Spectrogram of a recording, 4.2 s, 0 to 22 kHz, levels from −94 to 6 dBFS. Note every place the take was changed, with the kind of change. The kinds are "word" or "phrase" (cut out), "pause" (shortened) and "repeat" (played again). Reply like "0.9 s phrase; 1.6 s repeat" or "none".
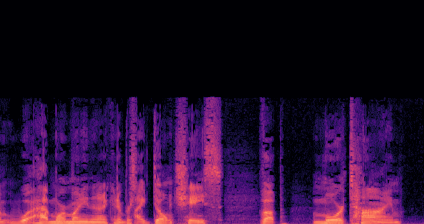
1.3 s word; 1.7 s word; 2.6 s word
